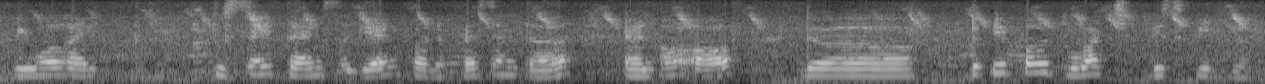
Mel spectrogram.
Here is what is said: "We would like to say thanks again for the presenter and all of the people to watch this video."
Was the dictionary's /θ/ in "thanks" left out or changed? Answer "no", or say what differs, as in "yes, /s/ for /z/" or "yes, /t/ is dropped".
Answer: yes, /t/ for /θ/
